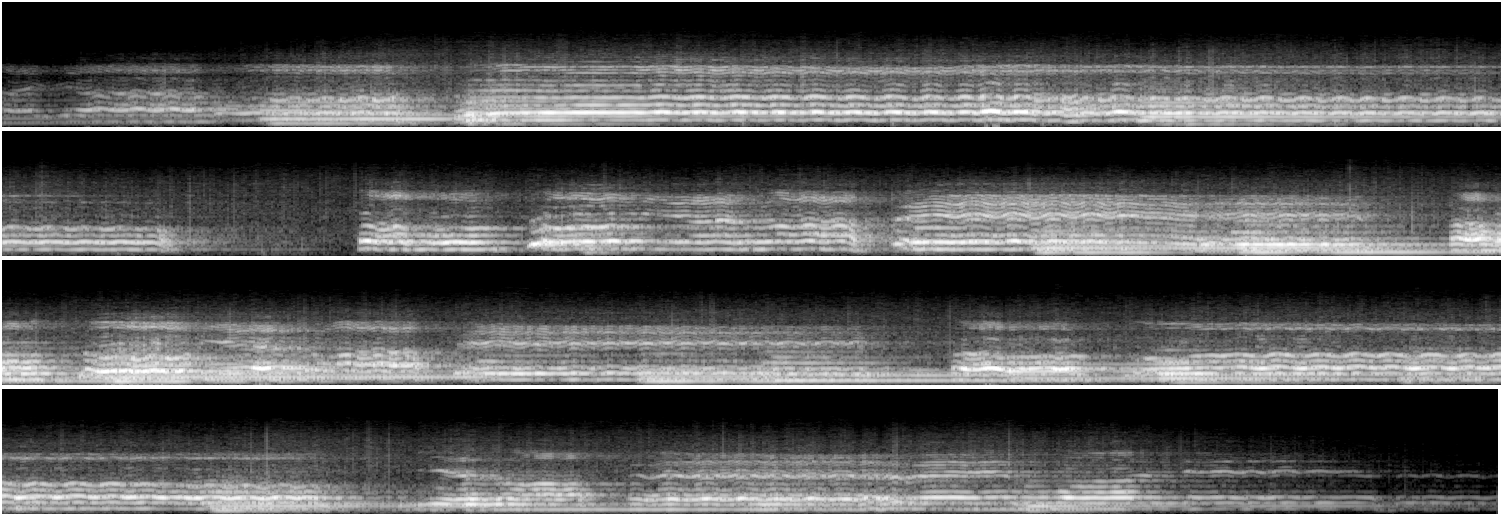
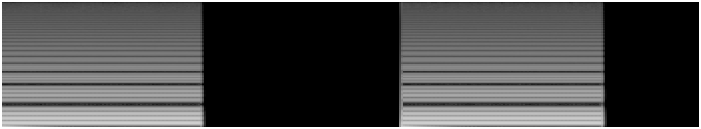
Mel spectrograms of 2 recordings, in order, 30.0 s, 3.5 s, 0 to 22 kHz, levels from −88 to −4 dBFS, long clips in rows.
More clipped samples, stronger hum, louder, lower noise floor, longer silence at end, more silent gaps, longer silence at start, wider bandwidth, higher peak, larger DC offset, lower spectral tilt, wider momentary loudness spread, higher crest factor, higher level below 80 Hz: neither; neither; first, -15 LUFS vs -22 LUFS; second, -50 dBFS vs -87 dBFS; first, 0.8 s vs 0.5 s; neither; about the same, 0.05 s vs 0 s; second, 4.6 kHz vs over 20 kHz; first, 0 dBFS vs -12 dBFS; neither; first, -10 dB/octave vs -6 dB/octave; first, 12 LU vs 5 LU; about the same, 14 dB vs 10 dB; second, -60 dBFS vs -52 dBFS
